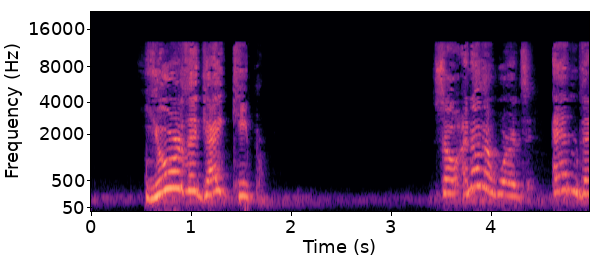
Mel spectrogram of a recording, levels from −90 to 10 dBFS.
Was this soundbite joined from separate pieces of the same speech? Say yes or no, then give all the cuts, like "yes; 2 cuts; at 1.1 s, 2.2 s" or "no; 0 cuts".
yes; 1 cut; at 3.4 s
